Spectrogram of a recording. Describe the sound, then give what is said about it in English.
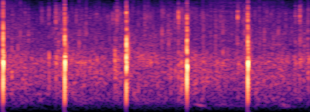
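Clapping from a church audience welcoming first-time guests: a steady, evenly spaced run of six sharp claps over a low, continuous wash of noise. “Can we give it up for all of our first-time guests?”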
